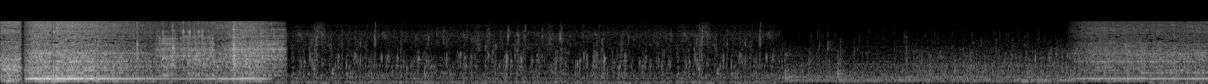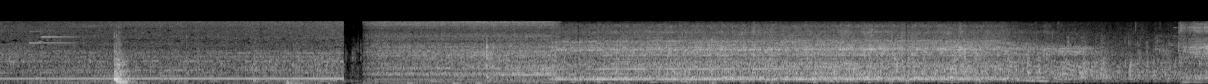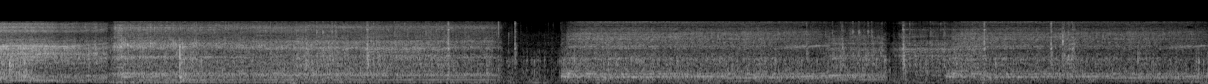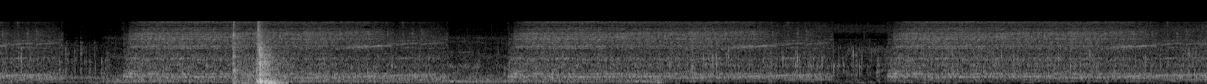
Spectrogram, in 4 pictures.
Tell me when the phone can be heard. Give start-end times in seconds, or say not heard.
1.4-2.9, 26.9-29.4, 32.2-35.0.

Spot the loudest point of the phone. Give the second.
2 s.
